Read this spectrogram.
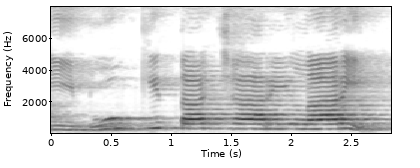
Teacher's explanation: kita punya bunyi vokal I tinggi atas depan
